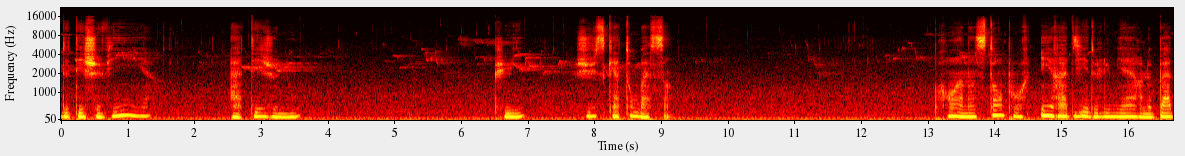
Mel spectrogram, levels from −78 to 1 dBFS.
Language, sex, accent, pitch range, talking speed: French, male, French, 90-130 Hz, 70 wpm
